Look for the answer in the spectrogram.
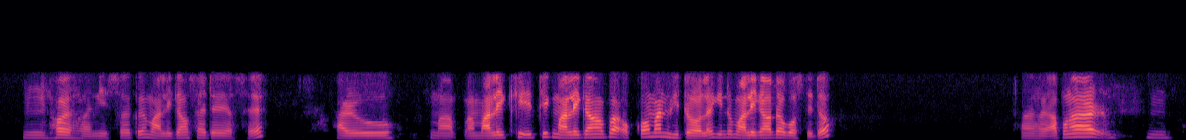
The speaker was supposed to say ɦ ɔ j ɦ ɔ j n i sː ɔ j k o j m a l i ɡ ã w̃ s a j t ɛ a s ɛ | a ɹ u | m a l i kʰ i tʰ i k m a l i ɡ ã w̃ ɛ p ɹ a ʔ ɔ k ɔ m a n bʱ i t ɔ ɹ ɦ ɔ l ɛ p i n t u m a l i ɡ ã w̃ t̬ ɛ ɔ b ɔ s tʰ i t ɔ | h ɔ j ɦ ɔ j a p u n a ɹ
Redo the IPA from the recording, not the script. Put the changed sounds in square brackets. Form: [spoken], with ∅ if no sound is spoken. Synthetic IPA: ɦ ɔ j ɦ ɔ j n i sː ɔ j k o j m a l i ɡ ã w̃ s a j t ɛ a s ɛ | a ɹ u | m a l i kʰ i tʰ i k m a l i ɡ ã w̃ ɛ p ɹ a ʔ ɔ k ɔ m a n bʱ i t ɔ ɹ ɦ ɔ l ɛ [k] i n t u m a l i ɡ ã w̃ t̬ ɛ ɔ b ɔ s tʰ i t ɔ | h ɔ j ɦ ɔ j a p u n a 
